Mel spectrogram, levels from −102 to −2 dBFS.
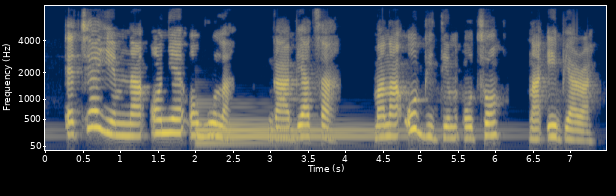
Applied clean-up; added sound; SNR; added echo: none; Bass guitar; 14 dB; none.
